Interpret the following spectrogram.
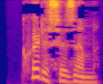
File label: "Criticism" English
